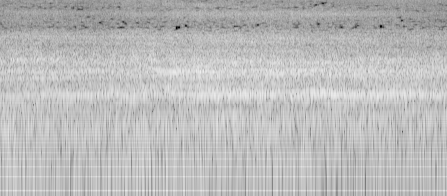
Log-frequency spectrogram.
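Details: MAN diesel dump truck, sat about six months, running after electrical system repair of cut wires: loud, steady diesel idle with even rumble and no misses, knocks or rattles; healthy.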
